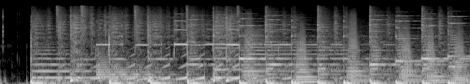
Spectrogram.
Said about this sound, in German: Folgende Idee, wir hören ganz kurz ins Intro rein und dann äh, hast du uns wieder.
